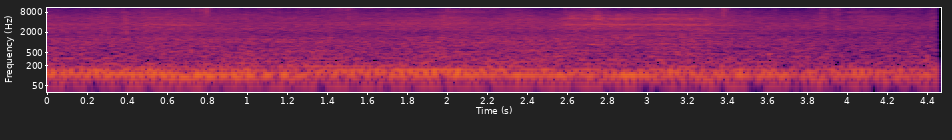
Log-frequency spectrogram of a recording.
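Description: A motor vehicle engine running with a steady low rumble, amid outdoor street noise.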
